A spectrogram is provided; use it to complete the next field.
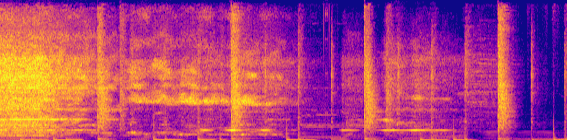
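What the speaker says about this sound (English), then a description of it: "Again, let's bring out the dryer." A handheld hair dryer blows with a loud, breathy whoosh over wet paint, its motor pulsing and shifting in pitch as it moves, close to the listener.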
